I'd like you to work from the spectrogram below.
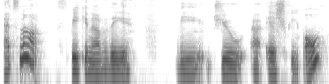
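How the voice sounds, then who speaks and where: Animated woman telling a story while baking. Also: takes it slowly, no echo, highs cut off. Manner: animated, acts out quoted voices with pitch jumps. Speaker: vlogger. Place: home kitchen. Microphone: camera in front of her.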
